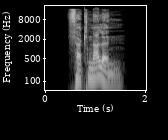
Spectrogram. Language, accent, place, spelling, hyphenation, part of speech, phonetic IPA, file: German, Germany, Berlin, verknallen, ver‧knal‧len, verb, [fɛɐ̯ˈknalən], De-verknallen.ogg
- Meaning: 1. to become infatuated, to fall for, to get a crush 2. to squander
